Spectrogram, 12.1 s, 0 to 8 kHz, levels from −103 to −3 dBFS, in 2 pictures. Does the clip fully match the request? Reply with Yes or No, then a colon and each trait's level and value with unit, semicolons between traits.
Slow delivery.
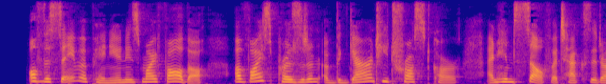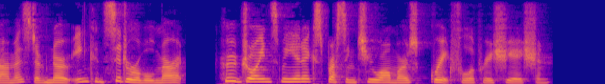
No: average, 170 wpm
